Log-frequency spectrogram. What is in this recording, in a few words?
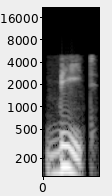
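"beat", English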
